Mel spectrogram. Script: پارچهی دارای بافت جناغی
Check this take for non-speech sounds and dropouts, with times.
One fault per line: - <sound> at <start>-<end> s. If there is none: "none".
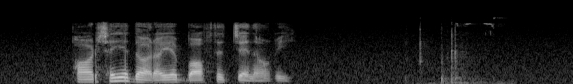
- squeak at 4.0-5.2 s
